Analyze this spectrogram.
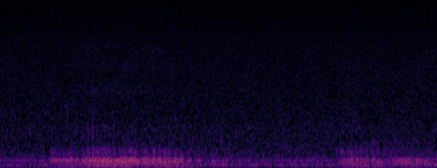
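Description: A grey wolf gives a deep, rumbling growl in angry bursts, threatening another wolf until it flees.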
